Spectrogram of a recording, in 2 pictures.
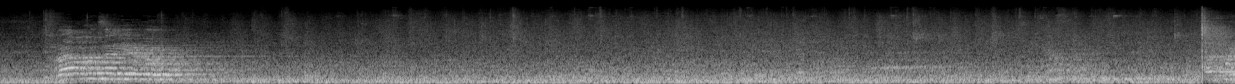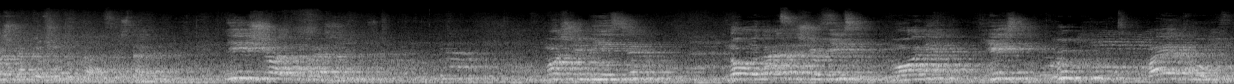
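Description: A man speaks loudly in an echoing hall.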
